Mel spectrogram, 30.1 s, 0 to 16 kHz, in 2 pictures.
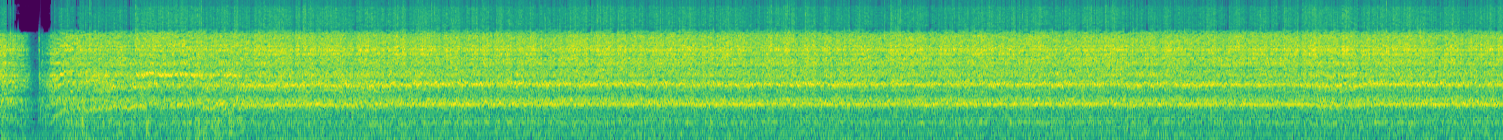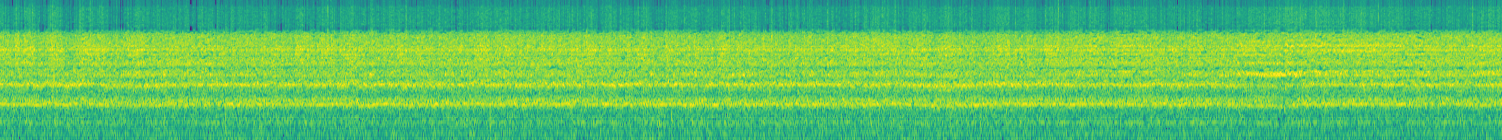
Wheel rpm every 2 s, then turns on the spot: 140, 210, 230, 240, 230, 230, 230, 230, 230, 240, 230, 230, 230, 230, 230.
none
